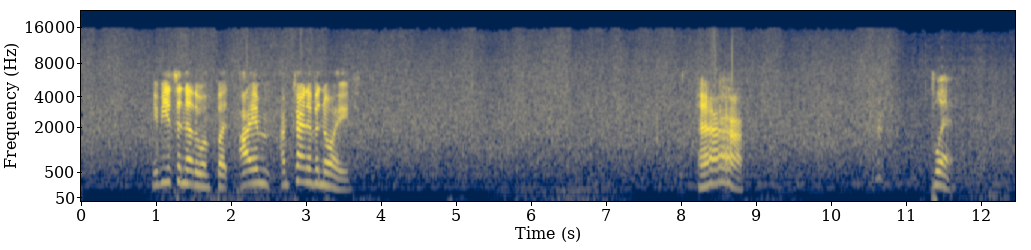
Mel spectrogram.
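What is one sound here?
Water splashes softly as a swimmer paddles through it.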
